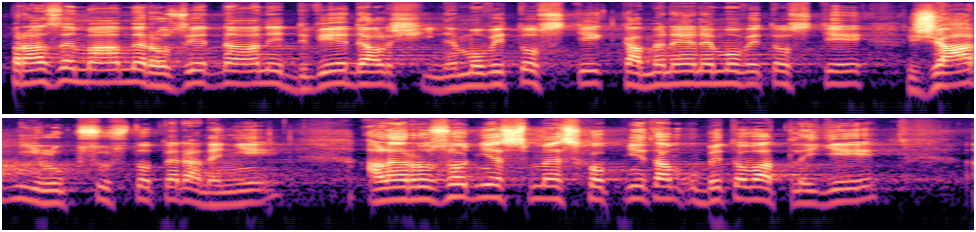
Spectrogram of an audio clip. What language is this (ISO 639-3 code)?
ces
